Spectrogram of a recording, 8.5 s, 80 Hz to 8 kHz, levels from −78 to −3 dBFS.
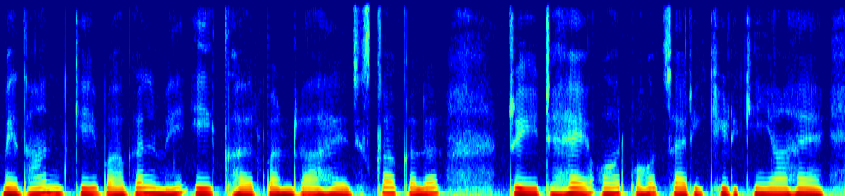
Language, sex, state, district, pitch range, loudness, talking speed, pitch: Hindi, female, Jharkhand, Deoghar, 205-220 Hz, -14 LUFS, 130 wpm, 210 Hz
